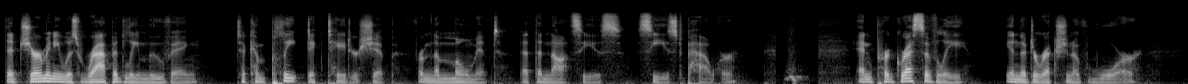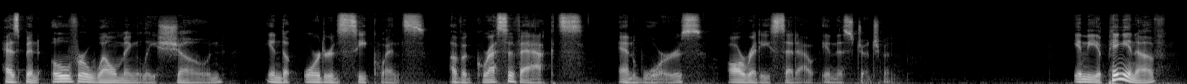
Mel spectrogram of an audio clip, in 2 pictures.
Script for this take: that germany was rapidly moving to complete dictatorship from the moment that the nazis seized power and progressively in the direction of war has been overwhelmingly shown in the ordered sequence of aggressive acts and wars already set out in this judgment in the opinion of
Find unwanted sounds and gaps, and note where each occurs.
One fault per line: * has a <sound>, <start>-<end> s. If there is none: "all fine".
* has a whoosh, 7.8-8.1 s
